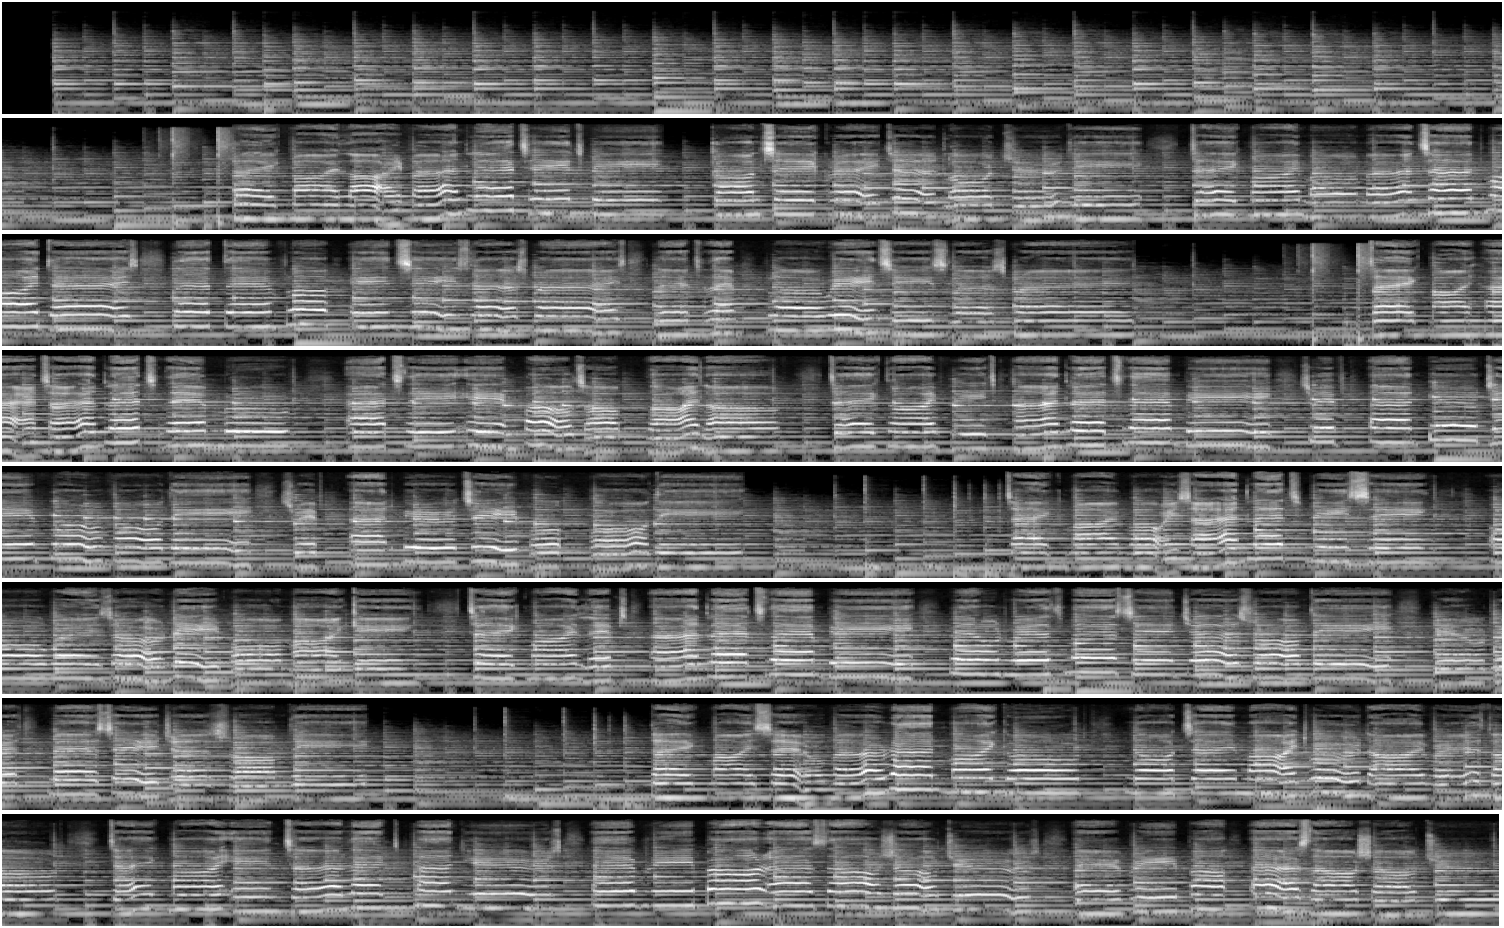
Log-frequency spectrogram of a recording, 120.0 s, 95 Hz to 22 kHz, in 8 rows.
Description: Vocals and Band   264.9kb Sung Lyrics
